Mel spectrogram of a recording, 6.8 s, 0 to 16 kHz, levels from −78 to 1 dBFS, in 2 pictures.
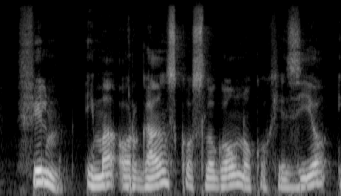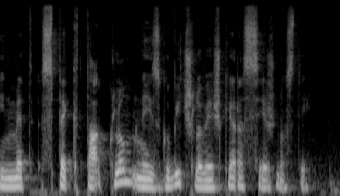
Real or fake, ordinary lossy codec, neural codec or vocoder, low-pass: fake; Opus, 64 kbps; vocoder, 44.1 kHz, 128 mel bands every 512 samples, BigVGAN v2; 14.4 kHz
